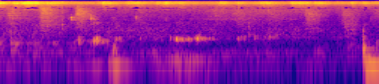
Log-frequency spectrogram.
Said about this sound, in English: Well, that was a good sound. That was a tall glass someone just poured. I'm using the Spooner glasses just because I like knocking a little bit of the head off.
